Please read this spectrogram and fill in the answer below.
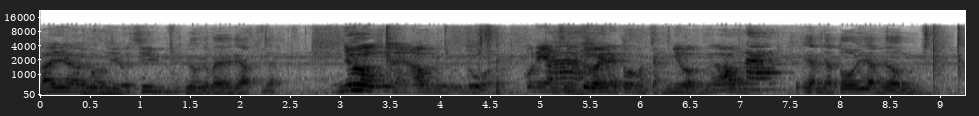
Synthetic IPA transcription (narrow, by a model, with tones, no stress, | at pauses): a˧˩ji˧˨si˧nɲɨ˨˩əŋ̚ɲa˨˦vɛ˨˩ɗɛ˨˩p̚ɲa˨˩ | ɲɨ˨˩əŋ̚a˨˩ʔə˧wŋ͡mɗu˧˩əkɔ˧nʔɛ˧msi˧nt̪ɨ˨˩ə˧jna˨˩jt̪o˧jkɔ˨˩nt͡ɕa˧˩ŋɲɨ˨˩əkŋ̚˧˦˧ə˧wŋ͡mʰʔɛ˧mɲaː˨˩t̪o˧jʔɛ˧mɲa˧˩˨ə˧˩ŋ͡m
